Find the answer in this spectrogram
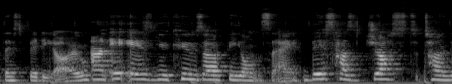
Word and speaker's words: Yakuza: is a psychological drama yakuzi romance and Yakuza I meant not yakuzi so sorry if I'm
